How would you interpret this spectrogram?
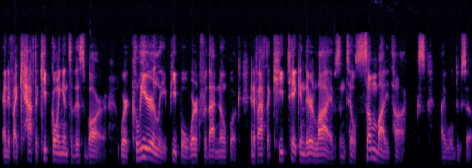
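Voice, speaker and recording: A man playing a solemn, vengeful vigilante notebook dressed as a bat, earnest and deadpan in an improvised comedy interview. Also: lowish voice, normal speed, hardly any pauses, dry recording, lo-fi sound. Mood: grim, determined. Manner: earnest, deadpan, self-serious.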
